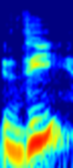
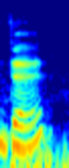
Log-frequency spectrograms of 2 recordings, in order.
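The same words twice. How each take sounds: First: The word ends in a full 'ee' vowel. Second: The word ends in a short 'uh' vowel. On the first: It comes before a word starting with a vowel. "selon s'il est suivi comme dans le cas précis d'une voyelle" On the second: It comes before a word starting with a consonant. "comme dans la page d'à côté"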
